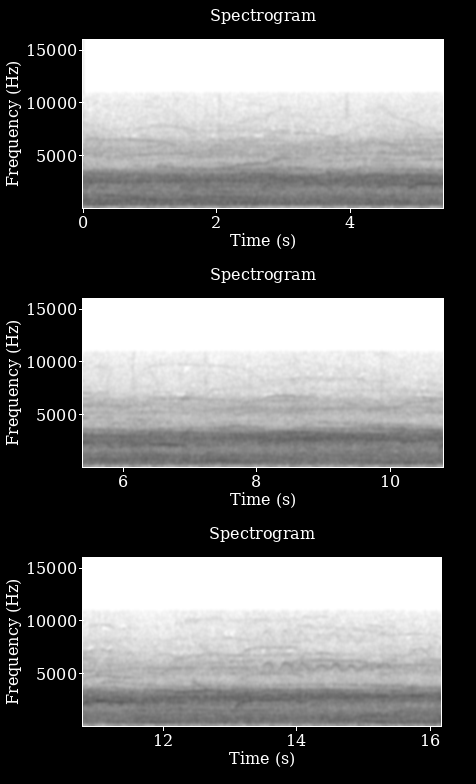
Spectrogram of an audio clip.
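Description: Ice hockey arena crowd making a steady din of many voices at once.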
